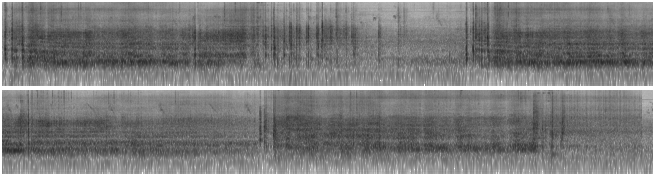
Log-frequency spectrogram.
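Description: Skateboard wheels rolling over rough asphalt in three long runs, with sharp clacks of the board hitting the ground where runs start and end.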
